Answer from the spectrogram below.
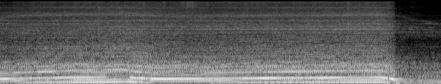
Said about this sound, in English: the Lexus is back together, and I am taking her on her maiden voyage with the the bigger wastegate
